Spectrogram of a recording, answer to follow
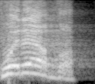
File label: "whatever" male; Voice; expletives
